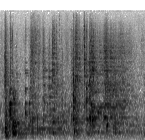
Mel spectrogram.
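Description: Utensils are thrown against a cloth curtain in a room, giving a few irregular clattering clinks and knocks over a muffled, jumbled background.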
